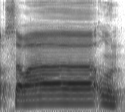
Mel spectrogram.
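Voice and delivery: سواء with the "aa" held for five or six counts; long held vowel. Shown as a demonstration. Teacher showing the madd, سواء with a long held "aa". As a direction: stretch the middle of سواء before the final "un". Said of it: "for six counts or five counts".

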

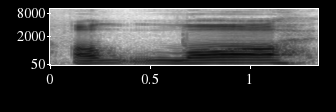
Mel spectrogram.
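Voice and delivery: Allah with a thick, dark L; heavy Lam in Allah. Shown as a demonstration. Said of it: "must be pronounced with a heavy sound".

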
